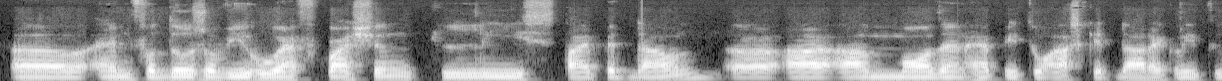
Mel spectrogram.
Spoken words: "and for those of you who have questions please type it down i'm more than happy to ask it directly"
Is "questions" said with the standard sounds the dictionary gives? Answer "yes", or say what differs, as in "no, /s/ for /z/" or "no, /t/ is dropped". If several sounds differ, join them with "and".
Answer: no, /z/ is dropped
